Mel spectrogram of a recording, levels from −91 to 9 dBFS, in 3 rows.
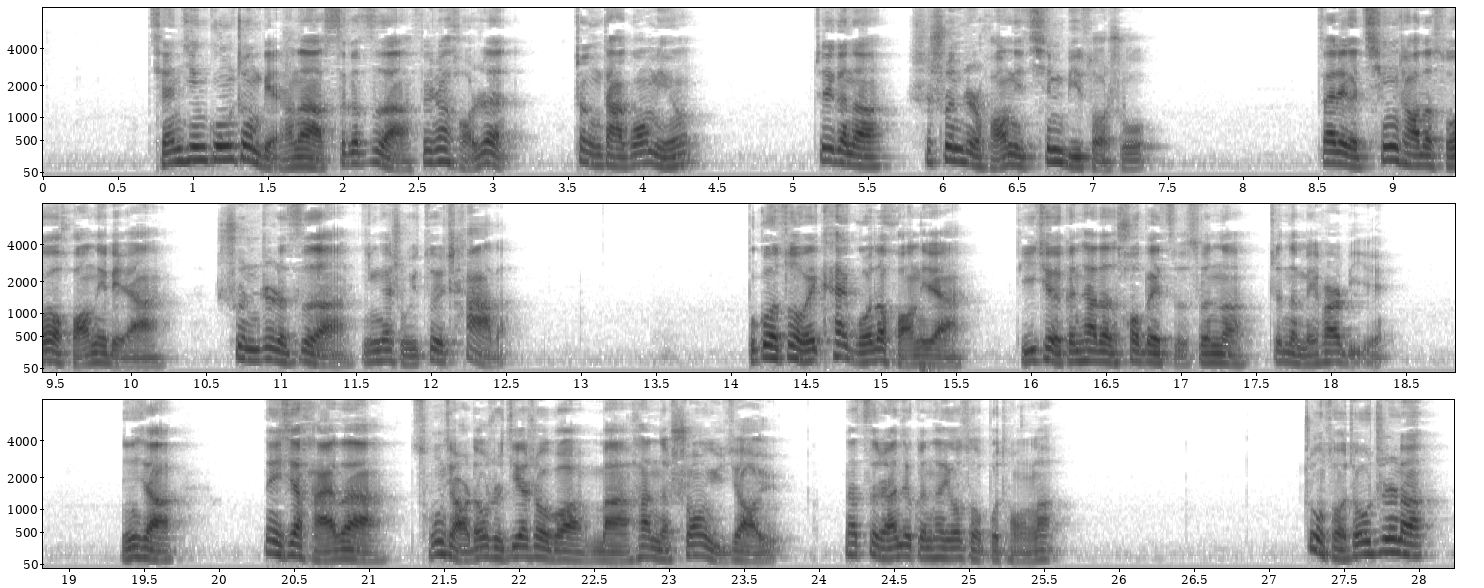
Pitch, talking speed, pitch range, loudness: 135 Hz, 250 characters per minute, 115-155 Hz, -19 LUFS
